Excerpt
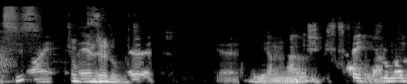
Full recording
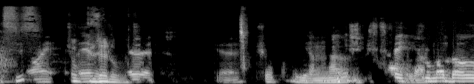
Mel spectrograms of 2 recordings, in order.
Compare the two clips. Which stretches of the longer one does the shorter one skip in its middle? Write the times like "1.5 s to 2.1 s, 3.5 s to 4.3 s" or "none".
2.4 s to 2.8 s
